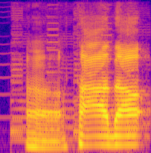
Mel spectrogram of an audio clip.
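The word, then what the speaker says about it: ただ: Tada on its own, accent on the first mora on its own.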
